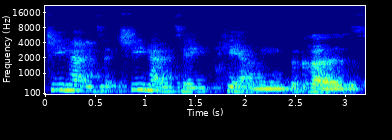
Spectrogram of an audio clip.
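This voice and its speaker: A woman with an American accent, lively intonation and a fairly slow pace, with audible room echo. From New York. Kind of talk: interview.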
